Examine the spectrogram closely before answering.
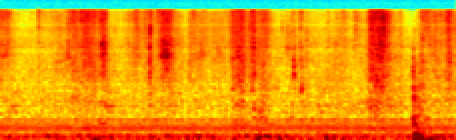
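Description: Faint crinkling and rustling of plastic cling film being peeled by hand off a roll of raw kibbeh, in a few short soft rustles over a low steady hum.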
